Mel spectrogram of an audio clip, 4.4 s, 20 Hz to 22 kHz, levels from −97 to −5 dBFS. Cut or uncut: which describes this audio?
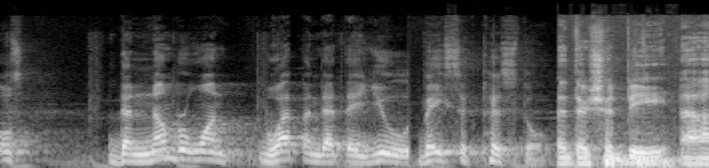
cut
